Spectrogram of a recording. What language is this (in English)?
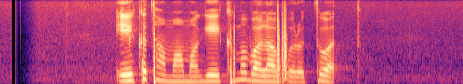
Sinhala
